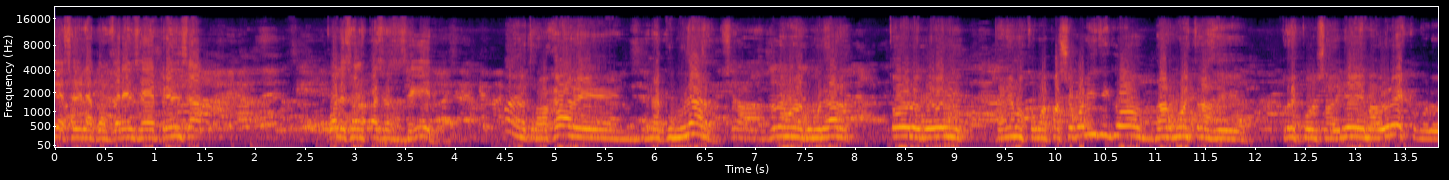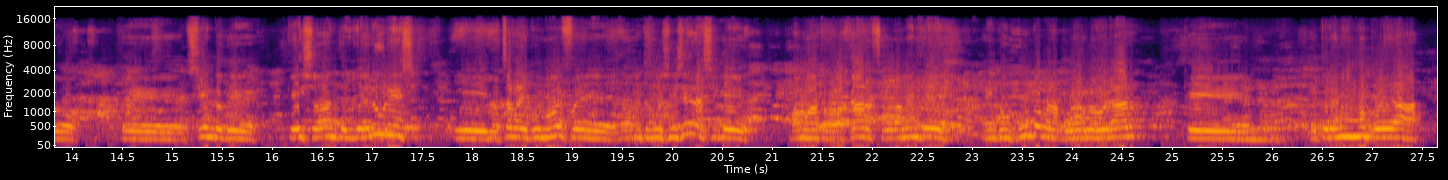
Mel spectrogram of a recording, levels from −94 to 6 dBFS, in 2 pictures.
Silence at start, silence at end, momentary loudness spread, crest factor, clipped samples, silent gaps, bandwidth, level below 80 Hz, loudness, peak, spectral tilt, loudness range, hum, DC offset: 0 s; 0 s; 7 LU; 10 dB; under 0.1%; none; 17 kHz; -52 dBFS; -23 LUFS; -14 dBFS; -4 dB/octave; 2 LU; none; under 0.1%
